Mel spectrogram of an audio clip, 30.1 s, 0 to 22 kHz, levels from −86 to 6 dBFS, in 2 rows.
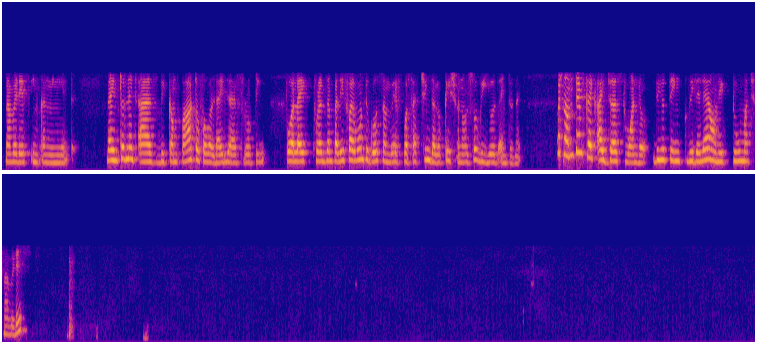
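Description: AMR comfort noise replaces the real background in this speech clip ten times from 1.62 s to the end, first in brief patches, then almost continuously after "it too much nowadays" at 15.72 s. The phone judged the talker silent, stopped sending speech frames, and the receiver synthesised smooth noise instead.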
